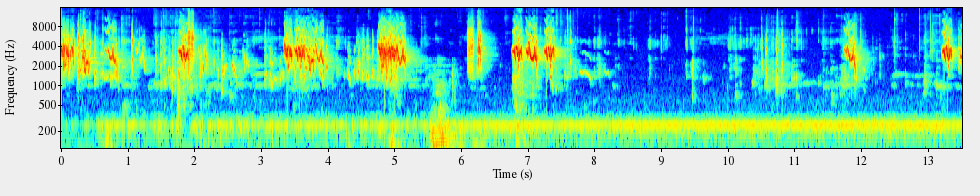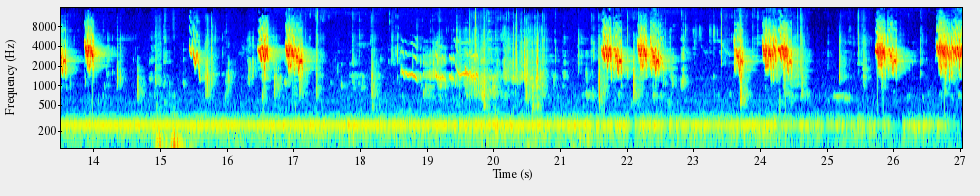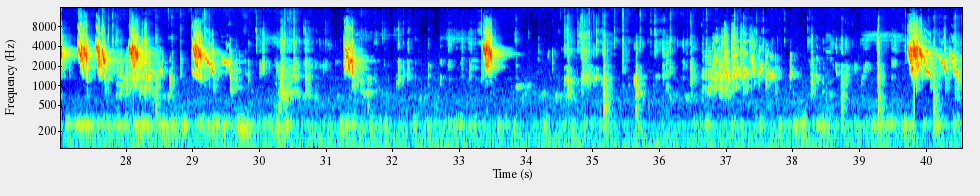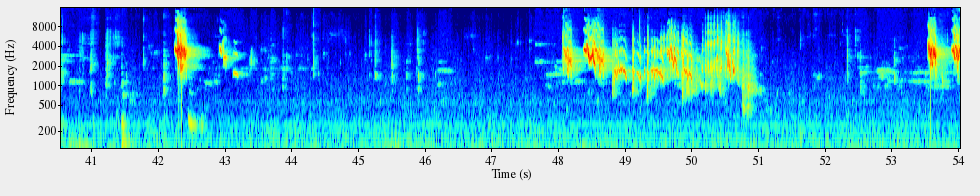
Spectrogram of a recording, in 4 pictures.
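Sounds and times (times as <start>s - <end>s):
budgerigars chirping: 0.0s - 8.4s, 9.4s - 17.4s, 18.6s - 24.8s, 25.6s - 29.7s, 31.3s - 31.6s, 33.3s - 33.7s, 39.7s - 40.7s, 42.2s - 43.3s, 48.1s - 50.9s, 53.6s - 54.0s.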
